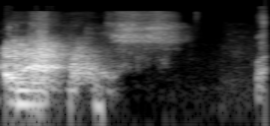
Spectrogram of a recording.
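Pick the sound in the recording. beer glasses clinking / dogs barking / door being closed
dogs barking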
